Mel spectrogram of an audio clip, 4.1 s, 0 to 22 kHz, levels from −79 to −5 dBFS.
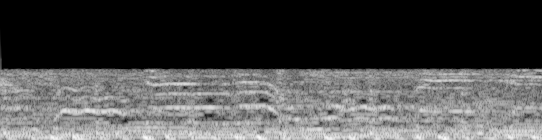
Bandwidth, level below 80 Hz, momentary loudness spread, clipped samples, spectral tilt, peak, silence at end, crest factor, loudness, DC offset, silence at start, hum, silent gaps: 3 kHz; -20 dBFS; 2 LU; under 0.1%; -11 dB/octave; -2 dBFS; 0 s; 12 dB; -15 LUFS; under 0.1%; 0 s; none; none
